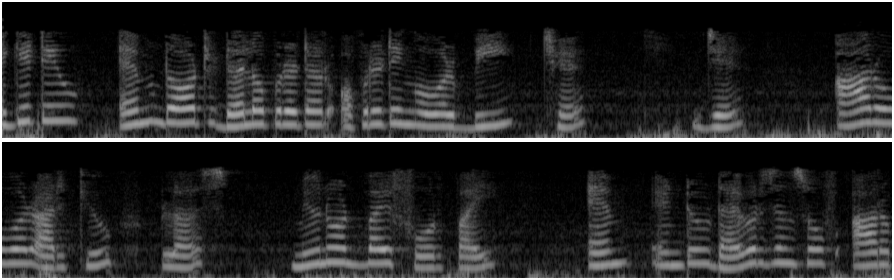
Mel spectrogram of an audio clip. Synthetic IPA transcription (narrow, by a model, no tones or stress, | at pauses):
eɡeʈiʋemɖɔʈɖelɔpəɾeʈəɾɔpəɾeʈɪ̃ŋɡoʋəɾbit͡ʃʰe | d͡ʒe | aɾoʋəɾaɾkju | pləsmjunoʈ̚bajfoɾpaj | emɪɳʈuɖajʋəɾd͡ʒənsɔfaɾ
